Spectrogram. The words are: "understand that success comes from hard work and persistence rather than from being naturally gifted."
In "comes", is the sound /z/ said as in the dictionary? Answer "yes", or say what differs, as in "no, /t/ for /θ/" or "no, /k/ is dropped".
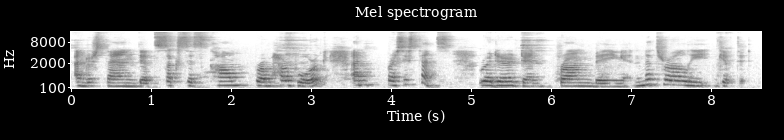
no, /z/ is dropped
